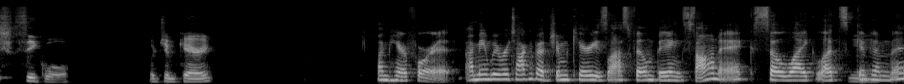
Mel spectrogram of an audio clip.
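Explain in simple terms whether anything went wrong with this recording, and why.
Nothing went wrong: no audible technical fault occurs anywhere in this speech recording.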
